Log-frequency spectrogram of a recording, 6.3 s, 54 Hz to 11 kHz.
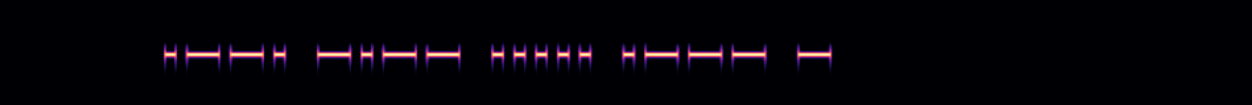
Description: Morse code, heard as a keyed tone, about 21 wpm, 700 Hz. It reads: PY5JT
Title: DXCC-100 Call Signs - 5 Characters - 22wpm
